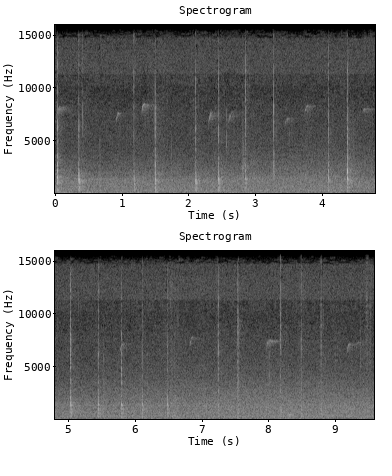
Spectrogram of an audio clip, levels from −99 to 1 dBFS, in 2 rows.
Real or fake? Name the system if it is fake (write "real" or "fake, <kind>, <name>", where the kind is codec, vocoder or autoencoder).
real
